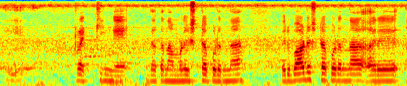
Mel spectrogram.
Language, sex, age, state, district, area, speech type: Malayalam, female, 30-45, Kerala, Malappuram, rural, spontaneous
